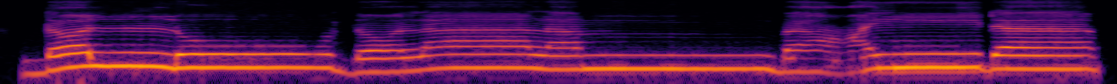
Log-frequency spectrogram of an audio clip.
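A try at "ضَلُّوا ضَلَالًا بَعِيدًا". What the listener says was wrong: Kepanjangan. Dallunya kepanjangan.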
